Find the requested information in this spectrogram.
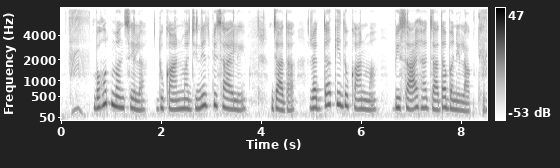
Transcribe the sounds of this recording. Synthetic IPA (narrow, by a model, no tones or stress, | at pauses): bəɦʊt̪mənseːlad̪ʊkaːnmãd͡ʒɪned͡ʒbɪsaːjled͡ʒjaːd̪a | ɾɐd̪ːakid̪ʊkaːnmã | bɪsaːjɦãd͡ʒjaːd̪abɐnelaːɡt̪ʰi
